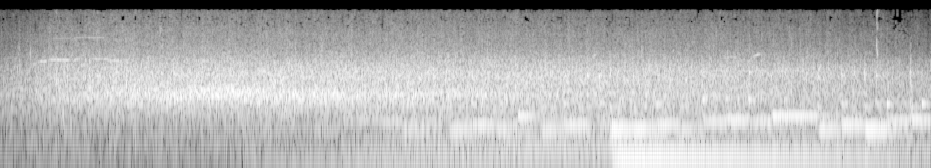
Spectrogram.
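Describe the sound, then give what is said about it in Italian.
An applause sound effect: sustained applause from a crowd, a dense steady clatter of clapping lasting several seconds, with a low musical tone and a simple melodic line rising in beneath it partway through as the show's theme tune begins. “Detto questo, eh, applausini e vado in sigla.”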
